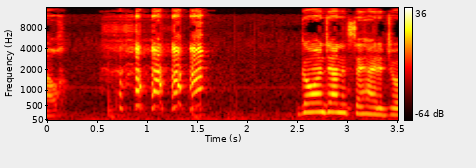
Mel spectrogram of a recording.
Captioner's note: Chloe laughs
